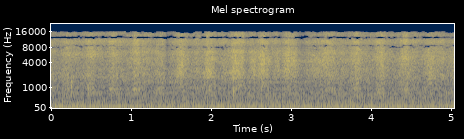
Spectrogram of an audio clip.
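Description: Hand float rubbing over fresh cement render in quick back-and-forth strokes, a rhythmic rasping about three times a second. A steady low rumble runs underneath.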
